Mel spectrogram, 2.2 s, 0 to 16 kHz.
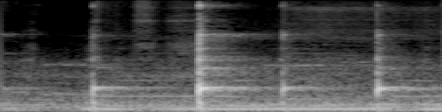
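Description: A steel needle spring on a key of a counterfeit Chinese-made Mark VI saxophone, made in China, is flicked during a full overhaul. It gives short metallic twangs with a ringing tone around 800 Hz, and five flicks stand apart over a low background hum. It is compared with the spring on the neighbouring key, which sounds different.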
